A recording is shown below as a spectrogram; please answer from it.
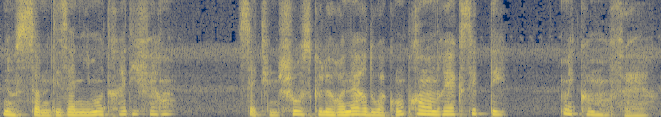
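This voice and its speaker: A woman voicing a polite, patient female stork in a children's animated fable, speaking softly with gentle reproach. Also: medium pitch, moderate pace, slightly rough. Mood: hurt, subdued.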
